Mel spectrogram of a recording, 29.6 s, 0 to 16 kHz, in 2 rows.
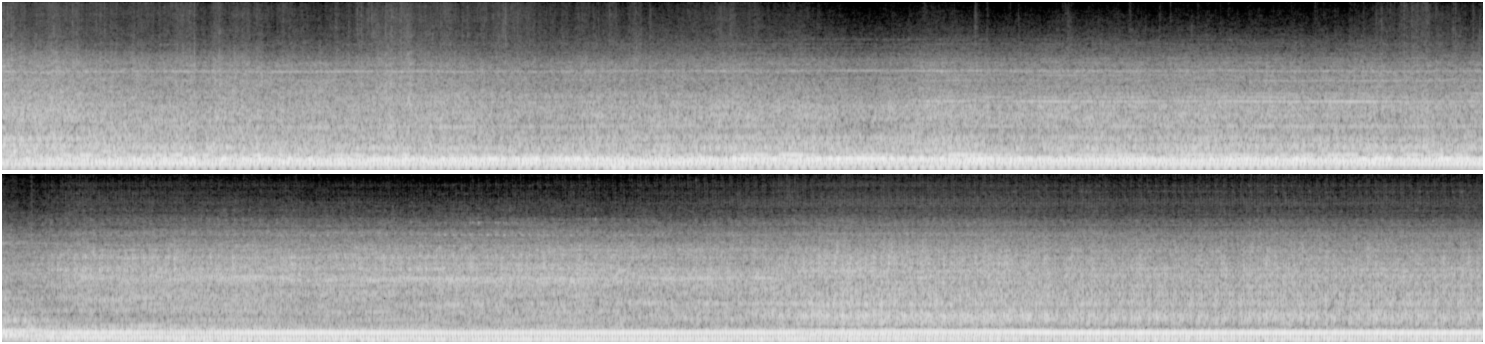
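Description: Kubota BX23S subcompact tractor's three-cylinder diesel engine running steadily while it mows with its mid-mount deck. The engine tone changes abruptly about halfway through.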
